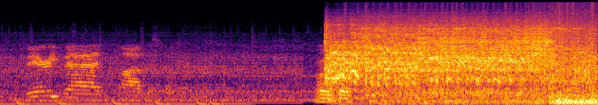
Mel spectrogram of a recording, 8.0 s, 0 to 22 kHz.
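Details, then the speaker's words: Nissan 350Z with swapped-in custom-built turbo 1JZ-GTE engine, first start-up under light throttle: runs rough, stumbling and popping, a very bad misfire; later changed from wasted spark to direct ignition. "what it sounds like you're trying to starve so you wanna change it feels like there's a very bad misfire"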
